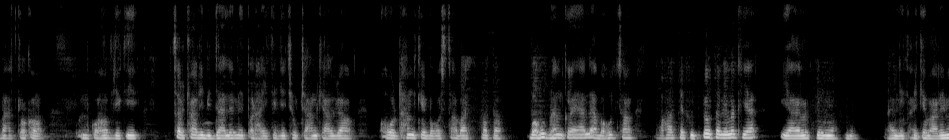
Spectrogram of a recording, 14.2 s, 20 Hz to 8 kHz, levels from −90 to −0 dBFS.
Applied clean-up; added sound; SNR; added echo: neural mask model DeepFilterNet 3.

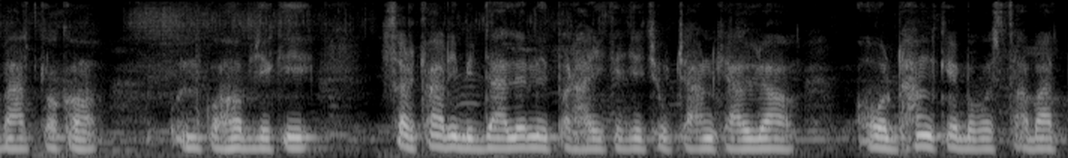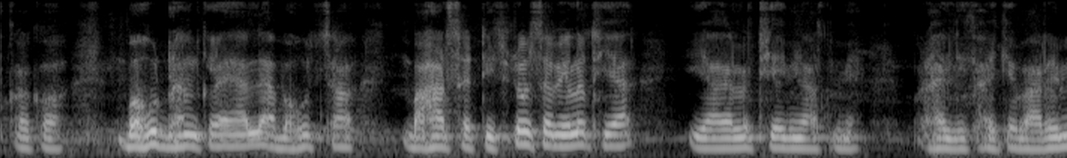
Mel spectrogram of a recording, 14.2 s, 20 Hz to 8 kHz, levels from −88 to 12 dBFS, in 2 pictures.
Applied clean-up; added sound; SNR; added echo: none; none; none; none.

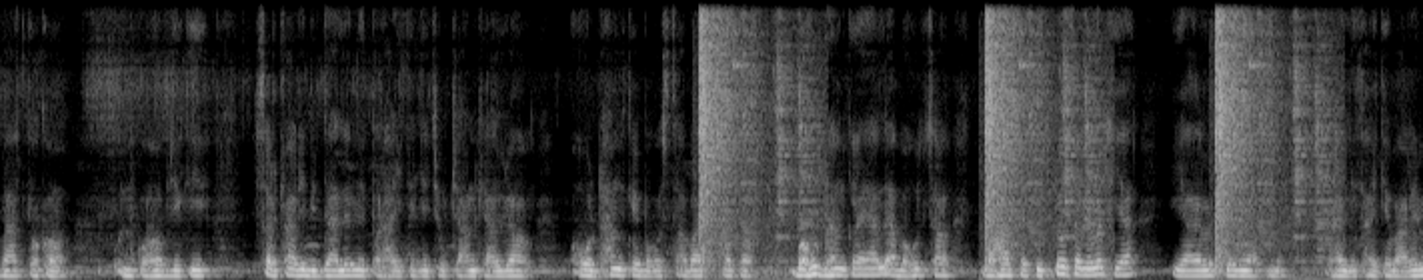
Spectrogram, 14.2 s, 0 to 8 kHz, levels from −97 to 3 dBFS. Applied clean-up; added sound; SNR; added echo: none; Shatter; 7 dB; reverberation time 0.3 s.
